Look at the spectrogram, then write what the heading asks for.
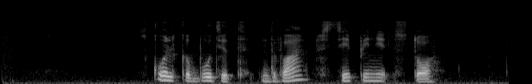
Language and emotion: Russian, neutral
